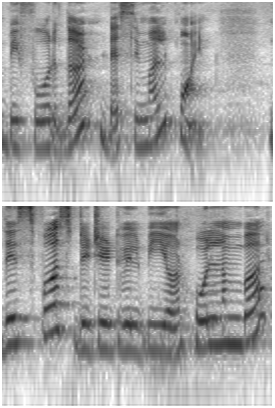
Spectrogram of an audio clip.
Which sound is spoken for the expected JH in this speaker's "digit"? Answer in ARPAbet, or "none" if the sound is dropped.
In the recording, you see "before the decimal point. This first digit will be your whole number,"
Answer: JH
